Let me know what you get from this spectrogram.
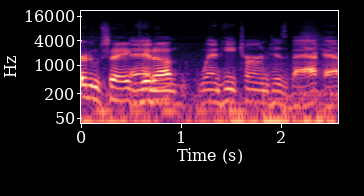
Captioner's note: voiceover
